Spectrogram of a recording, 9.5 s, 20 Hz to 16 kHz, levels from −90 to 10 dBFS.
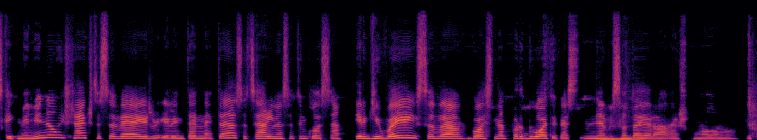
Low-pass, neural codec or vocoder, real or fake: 14.4 kHz; codec, 32 kHz, 1.9 kbps, SNAC; fake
